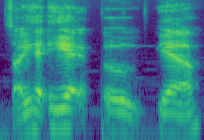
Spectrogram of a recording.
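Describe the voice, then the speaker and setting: Man, livestream co-host, bright forceful voice, halting, stops to hunt for sources, hiccupping. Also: mid-range voice, fairly even intonation, soft background music. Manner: halting, searching for things on screen mid-sentence. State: has hiccups. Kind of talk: casual chat, reading news stories.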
